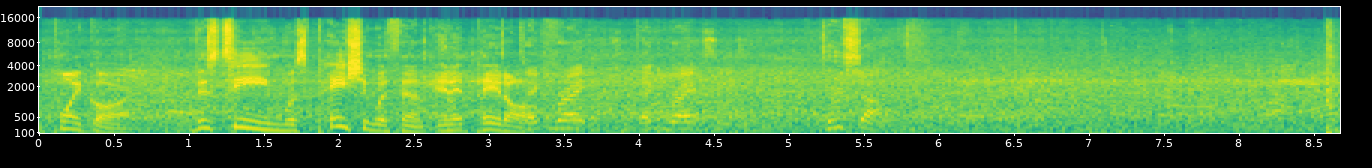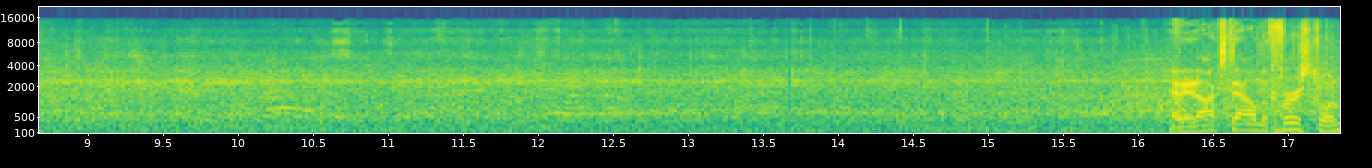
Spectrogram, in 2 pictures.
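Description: A large crowd murmurs steadily in a big echoing arena.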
